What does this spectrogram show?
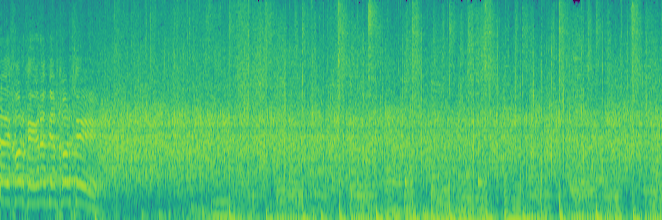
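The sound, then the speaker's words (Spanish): Loud, sustained applause from an audience for someone who passed, a dense wash of clapping with a few voices and cheers mixed in, continuing steadily after a brief spoken moment at the start. “Aplauso para la”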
